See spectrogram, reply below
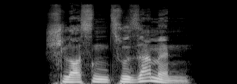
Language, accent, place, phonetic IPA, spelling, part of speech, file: German, Germany, Berlin, [ˌʃlɔsn̩ t͡suˈzamən], schlossen zusammen, verb, De-schlossen zusammen.ogg
- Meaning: first/third-person plural preterite of zusammenschließen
